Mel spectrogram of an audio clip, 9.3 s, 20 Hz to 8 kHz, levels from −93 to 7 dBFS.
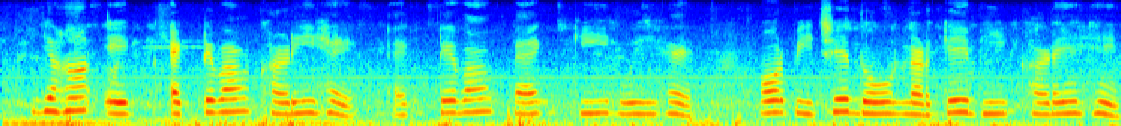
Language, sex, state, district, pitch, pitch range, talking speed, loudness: Hindi, female, Madhya Pradesh, Dhar, 235 Hz, 230-255 Hz, 110 wpm, -18 LUFS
